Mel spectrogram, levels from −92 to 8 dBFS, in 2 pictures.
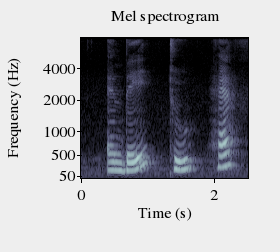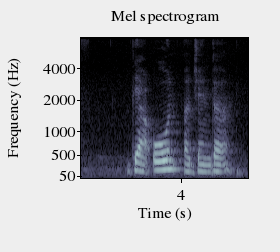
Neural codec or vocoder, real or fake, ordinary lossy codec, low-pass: none; real; none; none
